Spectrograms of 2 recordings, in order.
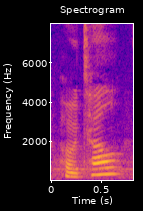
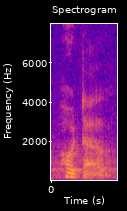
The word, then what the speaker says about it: hotel: bit confused by but it is as simple as just learning it and memorizing it hotel not hotel also a fun cultural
